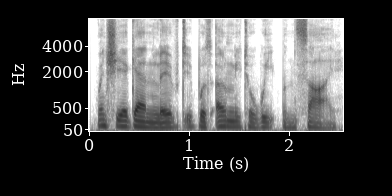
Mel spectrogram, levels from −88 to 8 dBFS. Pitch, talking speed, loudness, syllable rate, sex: 95 Hz, 260 wpm, -18 LUFS, 6.0 syllables/s, male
